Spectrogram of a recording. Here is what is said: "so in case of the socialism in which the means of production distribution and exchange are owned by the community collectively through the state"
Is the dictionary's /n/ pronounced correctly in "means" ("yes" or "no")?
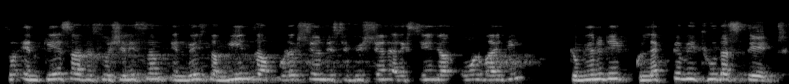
yes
